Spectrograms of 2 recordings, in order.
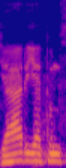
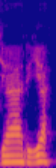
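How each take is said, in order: First: The word ends with a tun sound. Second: The word ends with an h sound. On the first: The reading continues past this word. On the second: The reader stops on this word.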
